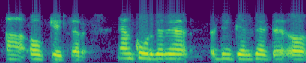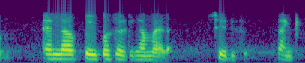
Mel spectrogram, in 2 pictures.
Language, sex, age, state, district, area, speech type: Malayalam, female, 18-30, Kerala, Thrissur, rural, conversation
